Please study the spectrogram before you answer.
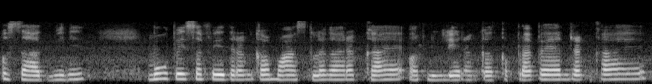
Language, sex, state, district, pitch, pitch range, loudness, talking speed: Hindi, female, Uttar Pradesh, Lalitpur, 220 Hz, 210-230 Hz, -15 LUFS, 185 wpm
